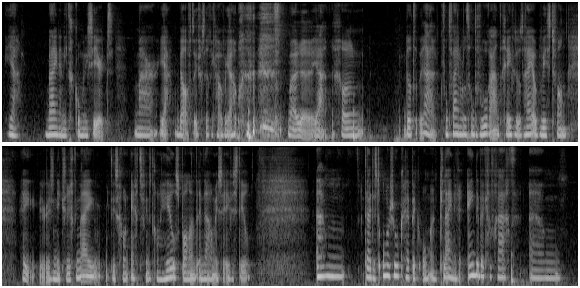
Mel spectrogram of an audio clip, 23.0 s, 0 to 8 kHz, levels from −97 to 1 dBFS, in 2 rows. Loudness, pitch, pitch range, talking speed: -34 LUFS, 165 Hz, 150-195 Hz, 190 wpm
